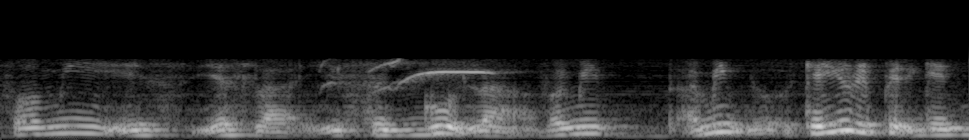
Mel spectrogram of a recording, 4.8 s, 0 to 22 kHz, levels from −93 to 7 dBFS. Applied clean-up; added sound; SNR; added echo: none; Chirp, tweet; 11 dB; reverberation time 0.4 s.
